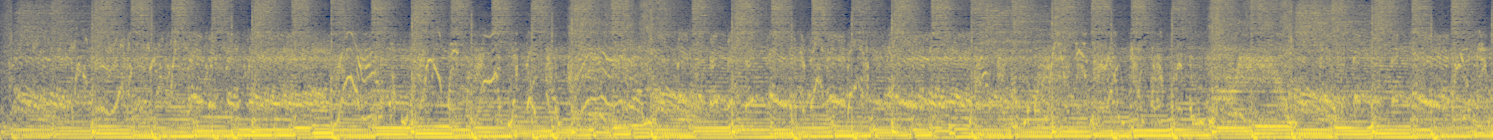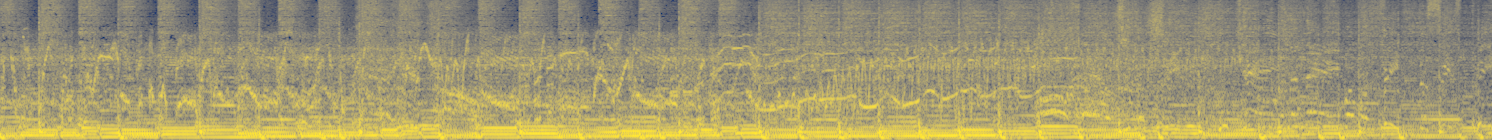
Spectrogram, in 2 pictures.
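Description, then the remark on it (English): A loud, dense instrumental passage where an electric guitar trades lines with turntable scratching over a steady driving beat, the guitar in one stereo channel and the turntables in the other, the music continuous and busy for the whole stretch with no voices. “And you can you know one of us is in one headphone, the other's in the other, and you decide which is the guitar and which is the and which is the uh, turntables.”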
